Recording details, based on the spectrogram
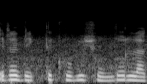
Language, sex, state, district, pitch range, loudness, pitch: Bengali, female, West Bengal, Purulia, 190-205 Hz, -17 LUFS, 200 Hz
